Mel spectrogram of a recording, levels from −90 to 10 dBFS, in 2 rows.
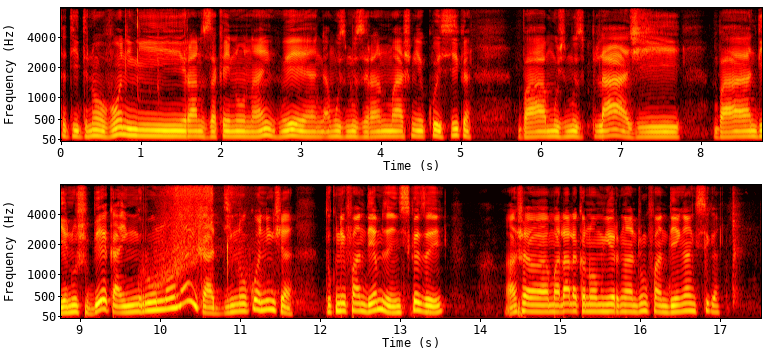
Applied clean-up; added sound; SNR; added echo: none; Whoosh, swoosh, swish; 16 dB; none.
